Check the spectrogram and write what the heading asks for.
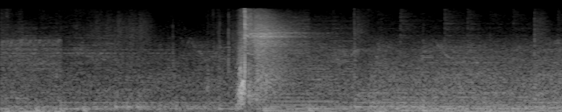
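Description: A golf driver striking the ball off the tee: one sharp crack about two seconds in.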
